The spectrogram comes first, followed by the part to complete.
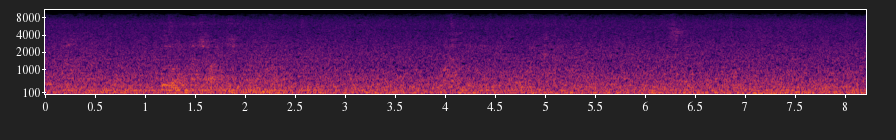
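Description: Steady background hiss with a low, even hum and no speech, with a few faint brief hisses.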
